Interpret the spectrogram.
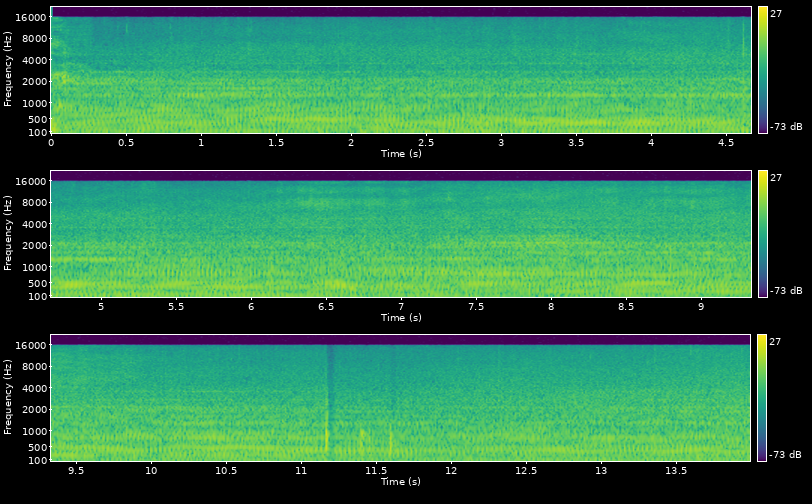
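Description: A car engine idling steadily, a low hum with no change in pace, with a few light clicks about eleven seconds in.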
